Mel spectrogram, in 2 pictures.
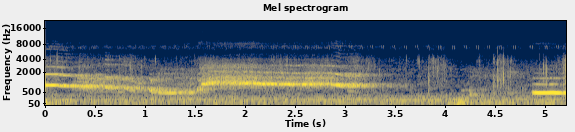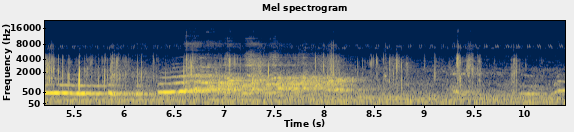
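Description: A series of long, drawn-out wailing cries, each about a second or more, some high and one lower, sliding down or up in pitch, with a few light knocks between them.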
